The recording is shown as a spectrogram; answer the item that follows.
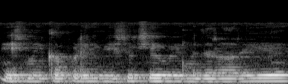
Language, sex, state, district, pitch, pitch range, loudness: Hindi, male, Haryana, Rohtak, 140 Hz, 140-145 Hz, -15 LUFS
